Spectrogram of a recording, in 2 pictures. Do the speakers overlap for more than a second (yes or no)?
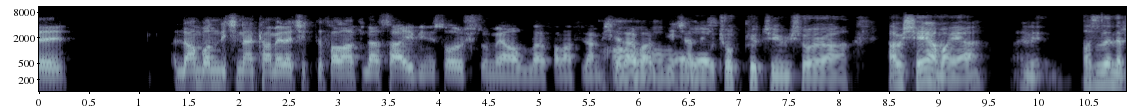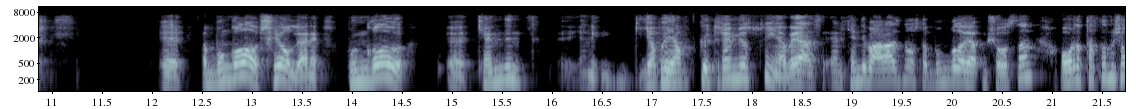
yes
